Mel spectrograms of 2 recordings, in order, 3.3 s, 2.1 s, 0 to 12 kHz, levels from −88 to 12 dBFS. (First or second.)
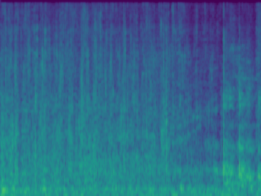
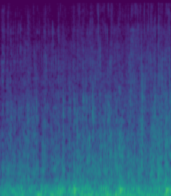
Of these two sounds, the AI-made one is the first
